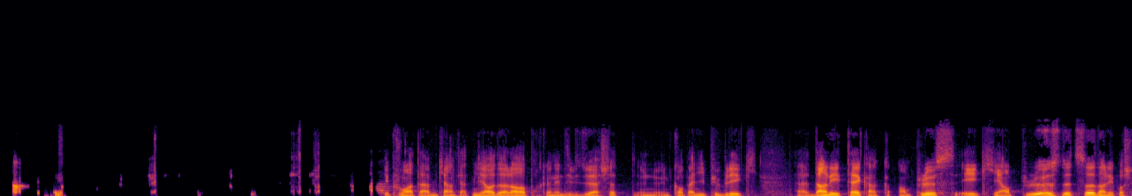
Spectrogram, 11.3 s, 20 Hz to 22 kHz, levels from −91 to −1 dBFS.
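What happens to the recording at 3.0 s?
Around 3.0 s the speech is still held down, dipping by around 40 dB at its deepest across the span from the start to 3.76 s. That is speech suppressed in double talk: with both sides talking, the echo canceller likely could not tell the talker from the loudspeaker echo and attenuated everything. Within that, from 2.94 to 3.02 s, a brief faint scrap of a second voice sits roughly 25 dB under the speech. This is the other side's voice leaking through, likely loudspeaker playback that the echo canceller left in the microphone signal.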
